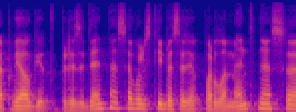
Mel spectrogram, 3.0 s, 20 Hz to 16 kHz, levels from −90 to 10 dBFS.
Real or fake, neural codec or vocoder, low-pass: fake; autoencoder, 48 kHz, 32 numbers a frame, DAC-VAE, trained on Japanese speech; 14.4 kHz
